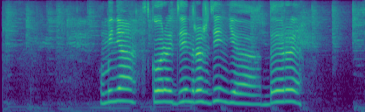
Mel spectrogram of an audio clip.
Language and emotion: Russian, positive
